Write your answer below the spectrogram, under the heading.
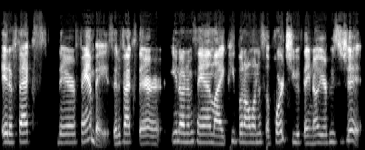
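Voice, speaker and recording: A woman's voice: medium pitch, fairly even intonation, fast, a bit bright, no echo. Outspoken woman co-host, blunt, swears freely, dry close sound. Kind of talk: casual chat.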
